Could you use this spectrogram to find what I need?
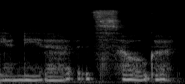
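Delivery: hushed conspiratorial whisper. Real, not acted. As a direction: whisper it like insider advice. Urging viewers to buy brush.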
